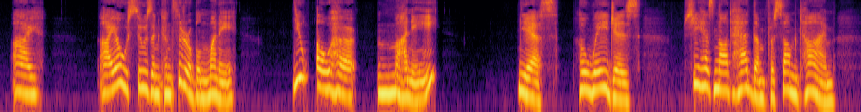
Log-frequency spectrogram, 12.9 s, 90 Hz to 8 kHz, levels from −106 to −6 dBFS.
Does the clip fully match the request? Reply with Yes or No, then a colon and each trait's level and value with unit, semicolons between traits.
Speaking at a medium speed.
No: slow, 100 wpm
